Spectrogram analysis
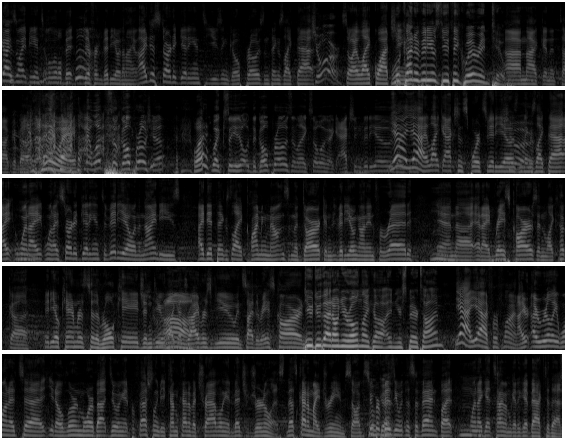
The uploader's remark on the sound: Live audio from the Blog WOrld Expo in NYC.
